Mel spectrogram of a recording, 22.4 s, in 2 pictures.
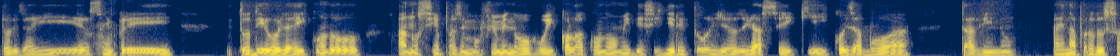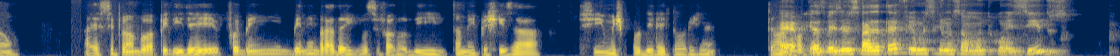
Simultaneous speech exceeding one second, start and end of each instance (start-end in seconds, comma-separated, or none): none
